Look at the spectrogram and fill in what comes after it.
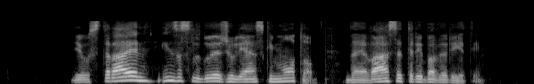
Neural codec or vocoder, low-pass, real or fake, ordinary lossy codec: codec, 16 kHz, 4 kbps, FreqCodec, smaller model; none; fake; none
